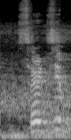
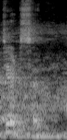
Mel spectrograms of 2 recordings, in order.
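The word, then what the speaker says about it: Зайцев: एस से कोई rule, जेड सेप rule, सेट जेब कहते हैं उसको, प्रोनाउंसिएशन करते हैं और लिखता है जेड सेप।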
